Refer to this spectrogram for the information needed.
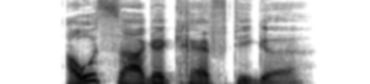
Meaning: inflection of aussagekräftig: 1. strong/mixed nominative/accusative feminine singular 2. strong nominative/accusative plural 3. weak nominative all-gender singular
- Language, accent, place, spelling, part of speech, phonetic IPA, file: German, Germany, Berlin, aussagekräftige, adjective, [ˈaʊ̯szaːɡəˌkʁɛftɪɡə], De-aussagekräftige.ogg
